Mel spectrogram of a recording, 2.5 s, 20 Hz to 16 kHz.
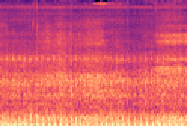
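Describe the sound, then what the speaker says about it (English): A Honda CRF250L motorcycle engine idles close by, a steady, loud low-pitched chugging with a quick, even pulse and a light mechanical clatter that holds constant throughout, with no voices over it. "Out here on the Honda CRF250L."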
